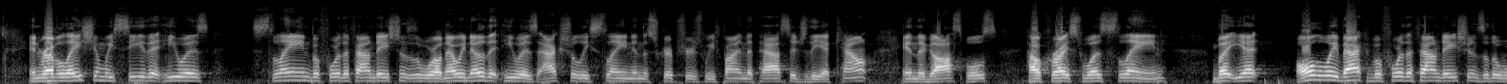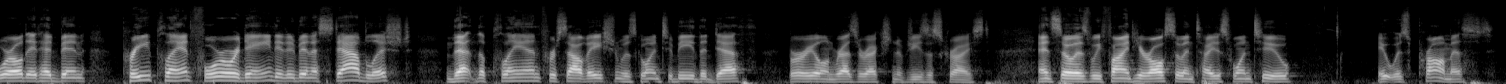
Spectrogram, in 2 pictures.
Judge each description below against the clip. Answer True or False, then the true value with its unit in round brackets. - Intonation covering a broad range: False (3.7 semitones)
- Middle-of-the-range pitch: True (150 Hz)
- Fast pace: False (175 wpm)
